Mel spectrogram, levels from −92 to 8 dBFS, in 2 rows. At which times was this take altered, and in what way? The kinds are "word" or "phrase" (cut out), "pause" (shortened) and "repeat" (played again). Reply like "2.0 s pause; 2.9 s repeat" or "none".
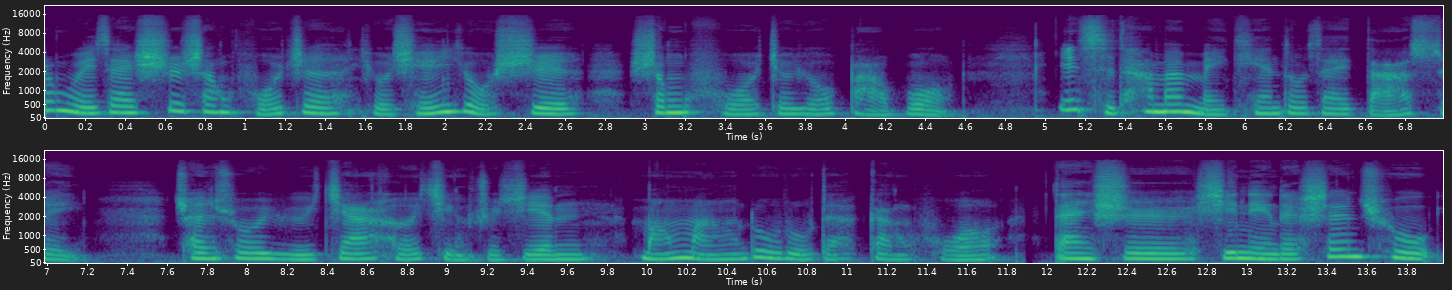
9.8 s phrase; 11.9 s pause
